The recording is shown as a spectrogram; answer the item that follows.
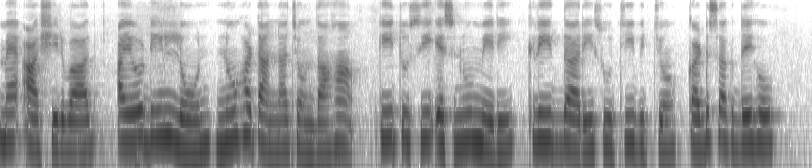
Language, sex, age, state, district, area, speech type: Punjabi, female, 18-30, Punjab, Tarn Taran, rural, read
